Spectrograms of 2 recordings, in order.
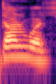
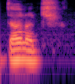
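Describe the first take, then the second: First: The name is said the non-New England way. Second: The name is said the New England way. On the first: The speaker calls it wrong. "everywhere else they pronounce it Dunwich" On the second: The speaker calls it right. "which is Dunwich"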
